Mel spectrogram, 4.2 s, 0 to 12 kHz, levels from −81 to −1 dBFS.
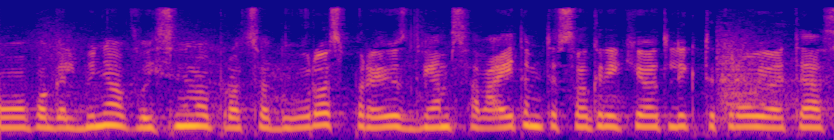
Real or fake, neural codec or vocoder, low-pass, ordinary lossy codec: real; none; 9.9 kHz; MP3, 48 kbps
